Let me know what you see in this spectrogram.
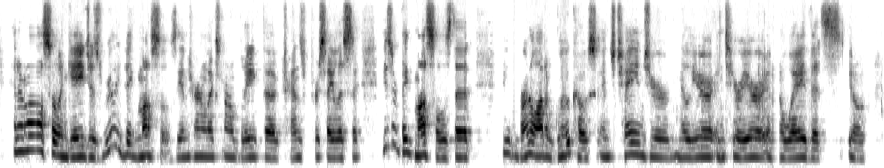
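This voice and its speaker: Pitched fairly high, a man talks at a fairly quick pace with ordinary pitch variation. His voice is somewhat breathy. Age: 70s. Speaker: surgeon and chair inventor. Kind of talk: podcast interview. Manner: repetitive false starts; animated.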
